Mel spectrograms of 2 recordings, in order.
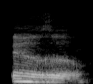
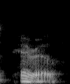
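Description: First: "perro" with a long trilled r; rolled R. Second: "perro" with one quick tap, like pero; single tapped R. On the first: Teacher contrasts two words, "perro" with an overlong rolled R. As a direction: roll the r of "perro" long and slow. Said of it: "I say it too long". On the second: Teacher contrasts two words, "perro" with a short tapped R. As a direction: tap the r of "perro" once, no trill. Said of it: "This one's". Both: Shown as a demonstration.

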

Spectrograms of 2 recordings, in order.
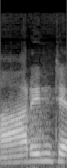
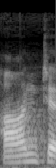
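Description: First: "aren't" with the R sounded, as "are-int"; mispronounced "aren't", R and extra vowel; wrong pronunciation. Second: "aren't" as one syllable, "ahnt"; "aren't" with long AH, no R; correct pronunciation. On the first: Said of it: "aren't എന്നല്ല". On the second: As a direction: say "aren't" with a silent R. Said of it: "aren't എന്നാണ് പറയേണ്ടത്". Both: Shown as a demonstration.

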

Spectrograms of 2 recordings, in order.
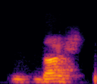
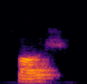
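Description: First: "Daş" opening on a voiced d; d in place of t in "Daş"; misspelt form. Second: Said in the usual way. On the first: Shown as a demonstration. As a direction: say taş as "Daş". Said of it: "hatalı yazılan sözcüklerin". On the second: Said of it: "doğru yazılışlarını".

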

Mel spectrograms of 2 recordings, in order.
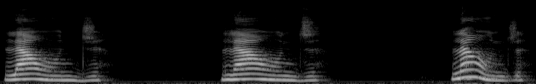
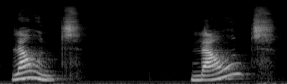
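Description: First: "lounge" ending in a soft voiced "dzh"; "lounge" with a gentle voiced ending. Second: "lounge" ending in a hard Spanish "ch"; "lounge" mispronounced "launch"; wrong ch ending. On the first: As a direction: end "lounge" softly, like the s in "measure" with a d. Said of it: "El sonido es suave". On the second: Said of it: "No es como la C H". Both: Shown as a demonstration.

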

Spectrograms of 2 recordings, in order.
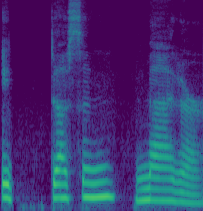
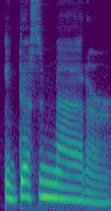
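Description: First: "It doesn't", pause, "matter" falling; in two chunks. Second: Said in the usual way. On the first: Shown as a demonstration. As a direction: break it after "doesn't". (แบ่งพูด "It doesn't" แล้วหยุด ต่อ "matter" เสียงลง) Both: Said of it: "ฝึกฟังแล้วออกเสียงตาม[name]นะคะ".

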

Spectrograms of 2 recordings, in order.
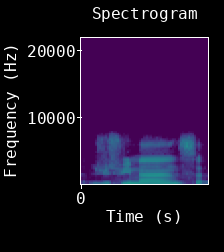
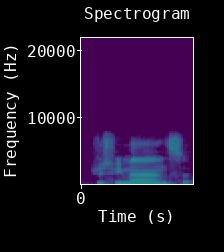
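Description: No difference in how they are said.

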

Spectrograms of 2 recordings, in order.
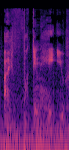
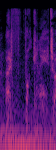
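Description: First: Said in the usual way. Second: Hushed unvoiced whisper. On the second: Real, not acted. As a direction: breathe it out in a whisper. Repeated curse, whispered.

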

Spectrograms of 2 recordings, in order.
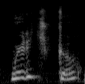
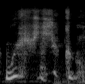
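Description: First: Said in the usual way. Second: High hushed whisper; eerie whispered calling; creepy whisper. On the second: Pretend. Whispered search, then normal take.

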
